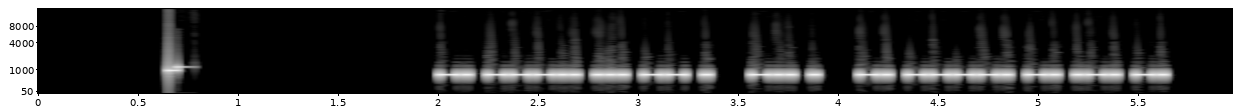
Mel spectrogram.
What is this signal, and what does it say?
Morse code, heard as a keyed tone, about 40 wpm, 700 Hz. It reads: N8SME DE N9NRN
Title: USA Callsign DE Callsign - 5 Characters - 40wpm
